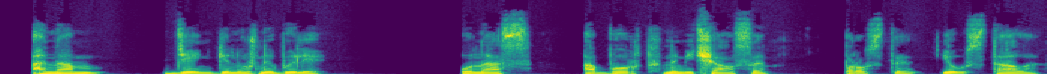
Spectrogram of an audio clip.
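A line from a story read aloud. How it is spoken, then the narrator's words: Plain. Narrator (Russian): сказал Сергей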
